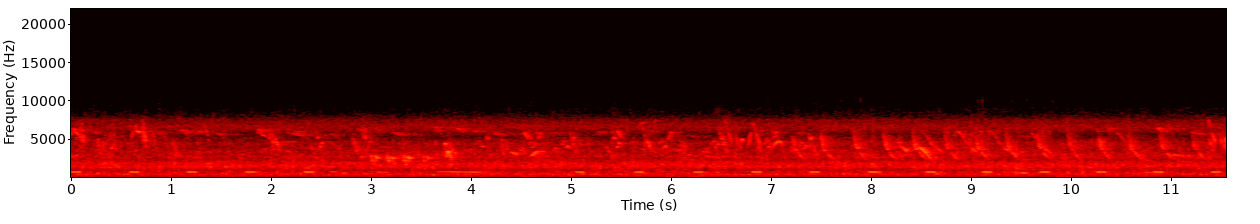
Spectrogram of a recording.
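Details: A Coppersmith barbet (Psilopogon haemacephalus), an Indian resident bird, gives its metronomic call, a low, hollow 'tuk' about twice a second at a steady pace, over a busy chorus of high chirps from other birds.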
